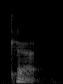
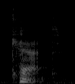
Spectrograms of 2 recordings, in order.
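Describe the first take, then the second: First: The final T is cut off without release. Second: The final T is clearly released and audible. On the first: "Como lo decimos normalmente sería ... no producimos el sonido" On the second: "yo estoy enunciando siempre el sonido T, aun cuando viene al final de la palabra"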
